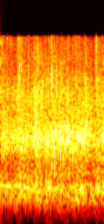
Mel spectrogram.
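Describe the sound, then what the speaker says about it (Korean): An audience claps hard in a brief burst of bright, dense applause that stays even from start to finish. "네, 박수 좀 세게 치세요."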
